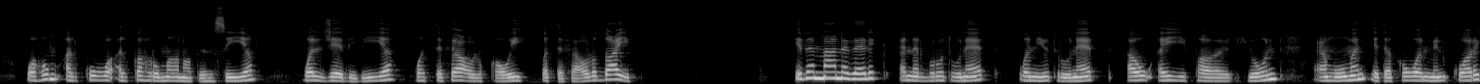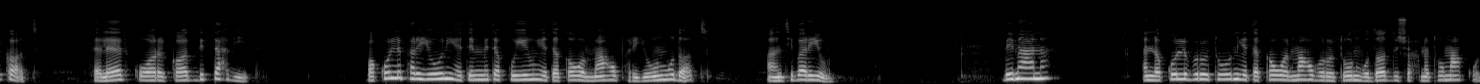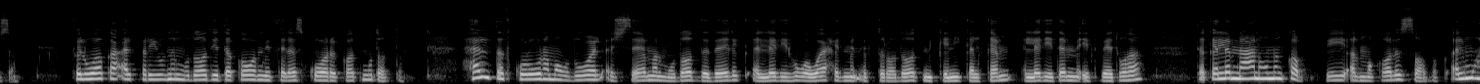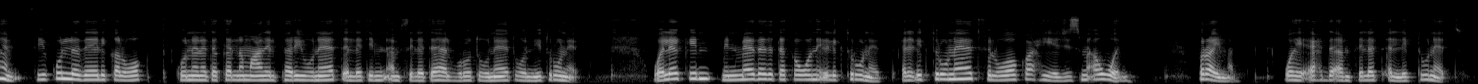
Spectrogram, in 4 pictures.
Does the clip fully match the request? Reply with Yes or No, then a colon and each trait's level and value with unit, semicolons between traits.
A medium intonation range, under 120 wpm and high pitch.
Yes: average, 4.4 semitones; average, 105 wpm; high, 200 Hz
